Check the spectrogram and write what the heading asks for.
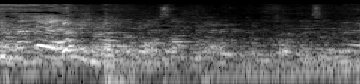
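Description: Dense background chatter of many overlapping voices fills a press room in Gothenburg, Sweden, a steady crowded murmur with no single speaker standing out.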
